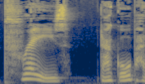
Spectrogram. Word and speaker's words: preys: 먹잇감이라는 단어로 P-R-E-Y 거기에다가 복수형으로 S만 붙여준 겁니다. 그래서 praise라고 발음이 들린 거고요.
